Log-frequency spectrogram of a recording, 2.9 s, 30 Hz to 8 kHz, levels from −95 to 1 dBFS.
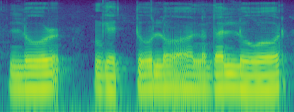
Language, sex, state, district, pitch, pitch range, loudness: Chakma, male, Tripura, Dhalai, 95 Hz, 95-100 Hz, -13 LUFS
